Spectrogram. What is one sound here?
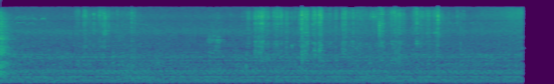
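Cardboard scrapes and rustles against a plate.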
